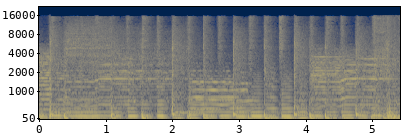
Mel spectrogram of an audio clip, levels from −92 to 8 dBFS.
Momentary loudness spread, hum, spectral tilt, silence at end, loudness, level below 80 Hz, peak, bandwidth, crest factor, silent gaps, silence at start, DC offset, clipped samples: 3 LU; none; -3.5 dB/octave; 0 s; -17 LUFS; -26 dBFS; -2 dBFS; 16.5 kHz; 16 dB; none; 0 s; under 0.1%; under 0.1%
